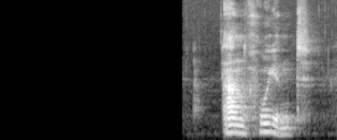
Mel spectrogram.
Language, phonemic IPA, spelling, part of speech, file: Dutch, /ˈaŋɣrʏjənt/, aangroeiend, verb, Nl-aangroeiend.ogg
- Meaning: present participle of aangroeien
